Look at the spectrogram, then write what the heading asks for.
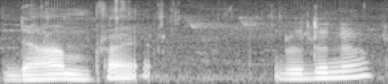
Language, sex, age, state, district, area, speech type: Bodo, male, 30-45, Assam, Chirang, rural, spontaneous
